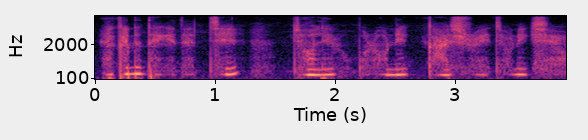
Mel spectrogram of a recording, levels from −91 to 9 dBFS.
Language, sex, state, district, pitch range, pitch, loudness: Bengali, female, Tripura, West Tripura, 250-280 Hz, 265 Hz, -21 LUFS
